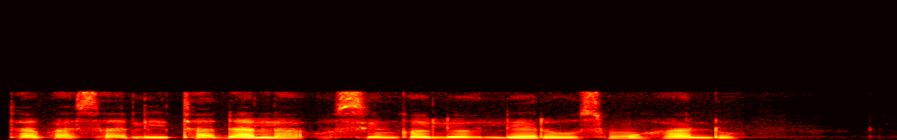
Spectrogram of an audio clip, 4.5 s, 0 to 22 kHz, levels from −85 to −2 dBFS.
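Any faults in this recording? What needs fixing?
Nothing stood out on listening, so there is nothing here that needs fixing.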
